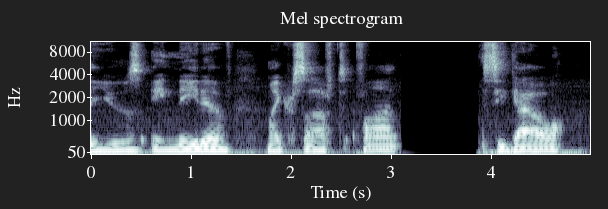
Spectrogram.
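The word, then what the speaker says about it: Segoe: a native Microsoft font Seagal I believe is how you say it it's the default font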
